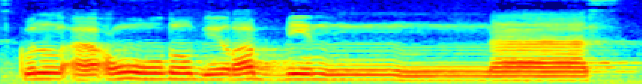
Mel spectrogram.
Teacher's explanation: tahan dulu birabbin nas sehingga muncul khayshum yaitu suara di rongga hidung. Dengung itu karena ada suara di rongga hidung sehingga huruf nunnya masuk dulu ke rongga hidung, terasa di rongga hidung, bergetar.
